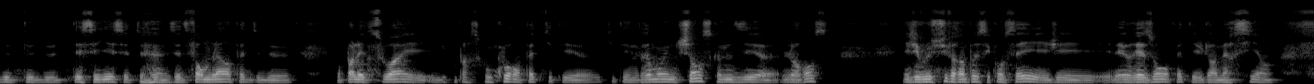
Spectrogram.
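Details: 29-year-old man who has cluttered since adolescence, worsened after a head trauma; very rapid speech; cluttering.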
